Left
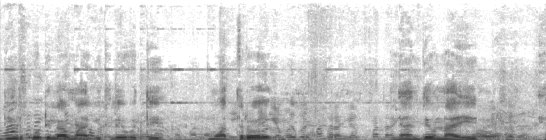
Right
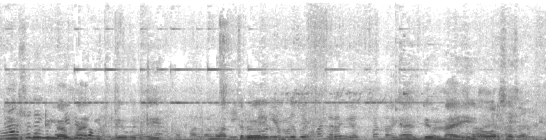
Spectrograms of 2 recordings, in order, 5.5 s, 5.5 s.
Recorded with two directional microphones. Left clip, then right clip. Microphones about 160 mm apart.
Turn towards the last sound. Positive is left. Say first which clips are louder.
# right 2 dB
turn(degrees=-10)  # may be behind; listen again after turning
